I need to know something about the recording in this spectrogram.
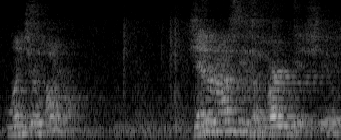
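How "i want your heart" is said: softer, repeated to land it; preacher softly repeating Jesus' words to the congregation; quiet echo. Real, not acted. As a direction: let it sink in quietly.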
